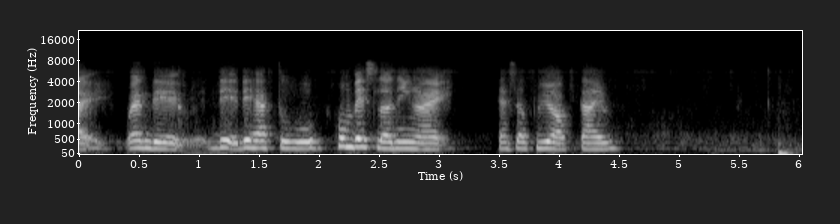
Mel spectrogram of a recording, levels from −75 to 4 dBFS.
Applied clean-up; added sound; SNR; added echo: neural separator model SepFormer DNS4.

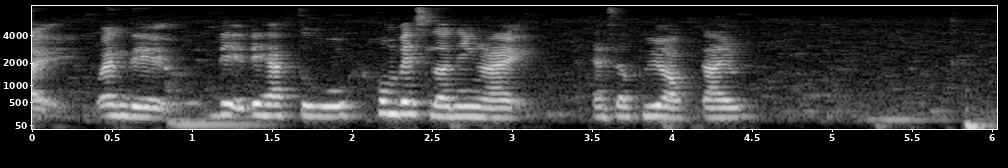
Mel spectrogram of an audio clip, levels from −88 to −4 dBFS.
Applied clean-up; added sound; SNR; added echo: classical method log-MMSE.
